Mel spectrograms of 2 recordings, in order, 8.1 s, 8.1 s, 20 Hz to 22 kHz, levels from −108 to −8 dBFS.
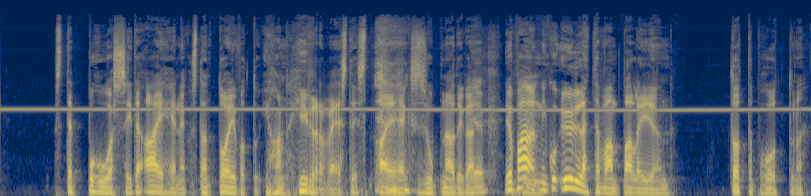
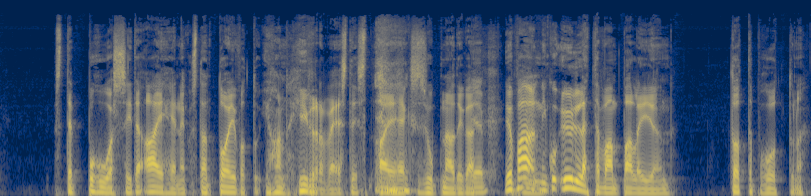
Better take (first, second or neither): second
